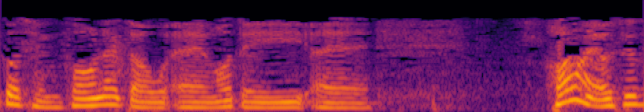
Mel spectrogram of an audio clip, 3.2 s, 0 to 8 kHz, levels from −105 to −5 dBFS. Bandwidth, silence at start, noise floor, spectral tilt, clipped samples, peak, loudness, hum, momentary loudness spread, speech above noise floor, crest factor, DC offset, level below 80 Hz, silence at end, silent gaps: 5 kHz; 0 s; -61 dBFS; -11 dB/octave; under 0.1%; -14 dBFS; -32 LUFS; none; 10 LU; 31 dB; 18 dB; under 0.1%; -58 dBFS; 0 s; none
